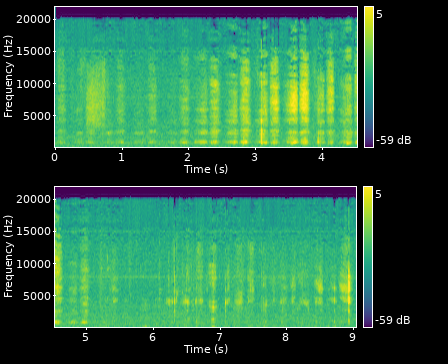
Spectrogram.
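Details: Rapid, noisy snorting breaths with a wheezy, rattling edge, about two a second, in a quiet room; owner wonders whether such heavy breathing is normal for a Bulldog; noisy snorting breathing.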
